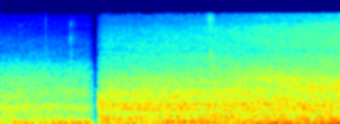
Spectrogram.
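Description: A sports car approaches with its engine rumbling.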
